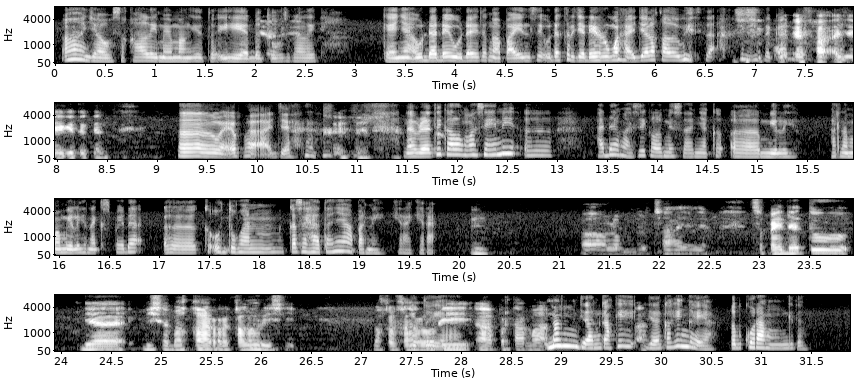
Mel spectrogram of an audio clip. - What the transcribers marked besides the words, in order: static; distorted speech; laughing while speaking: "ajalah kalo bisa"; chuckle; chuckle
- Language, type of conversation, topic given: Indonesian, unstructured, Apa yang membuat Anda lebih memilih bersepeda daripada berjalan kaki?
